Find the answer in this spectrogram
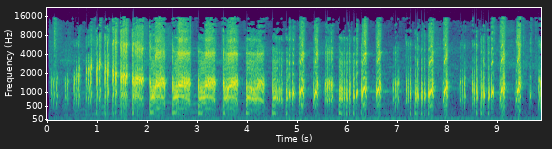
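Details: White-breasted waterhen, a female calling to a male, a recording meant to lure and provoke: loud, harsh, croaking notes repeated rapidly in a steady stream, broad and rasping, barely pausing across the whole stretch.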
